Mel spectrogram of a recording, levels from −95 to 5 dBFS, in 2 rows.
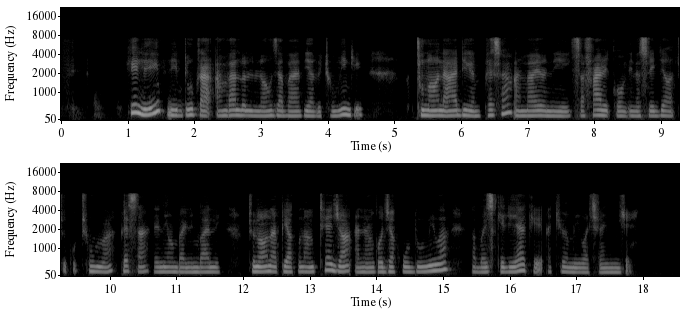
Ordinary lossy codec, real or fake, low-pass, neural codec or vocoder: AAC, 32 kbps; fake; 7.2 kHz; codec, 16 kHz, 1 kbps, FunCodec, trained on Chinese and English, 50 frames a second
